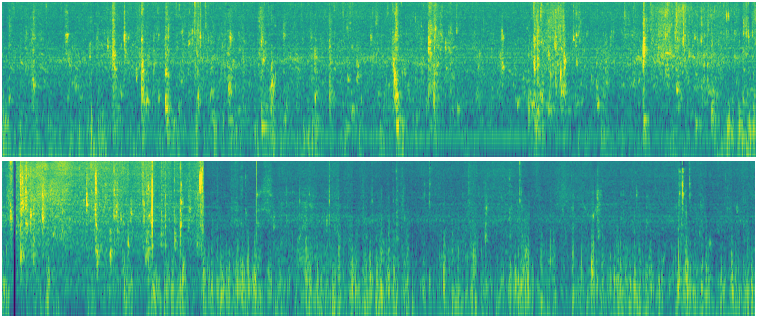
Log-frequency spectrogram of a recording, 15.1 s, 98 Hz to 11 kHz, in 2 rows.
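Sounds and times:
water slapping against boat hull: 0.0s - 15.0s
wind buffeting microphone: 0.0s - 15.0s.

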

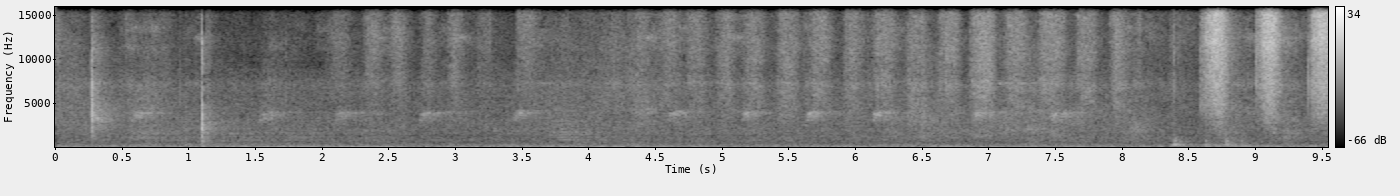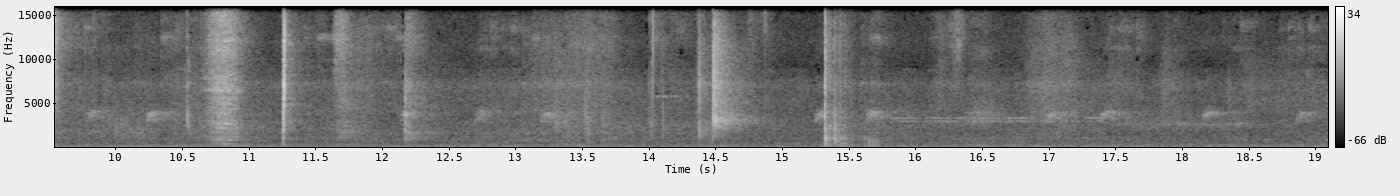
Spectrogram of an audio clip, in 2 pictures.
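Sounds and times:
steady low hum: 0.0s - 10.5s
eraser rubbing on paper: 2.0s - 9.6s.

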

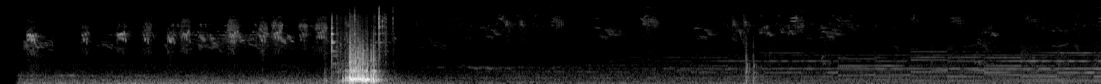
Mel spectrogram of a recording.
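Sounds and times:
small birds chirping: 0.2s - 11.0s
plastic basin dropping on concrete: 3.3s - 4.0s.

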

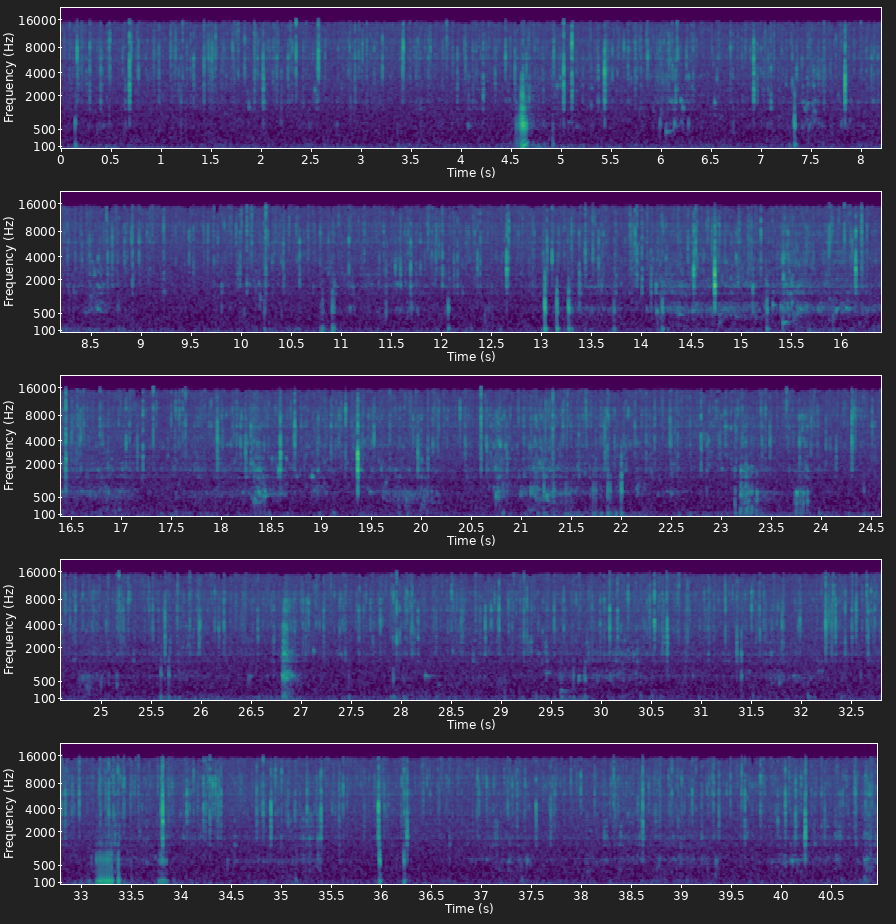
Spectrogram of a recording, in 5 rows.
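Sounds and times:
sharp clicks and crackles: 0.0s - 40.9s
underwater water noise and gurgling: 0.0s - 40.9s.

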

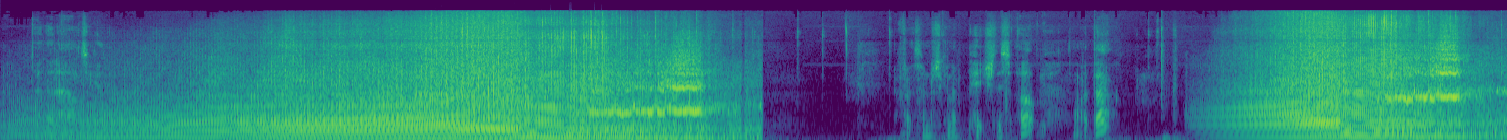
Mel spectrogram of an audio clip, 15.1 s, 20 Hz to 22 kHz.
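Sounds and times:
motorcycle engine revving: 0.0s - 7.6s, 11.9s - 15.0s.

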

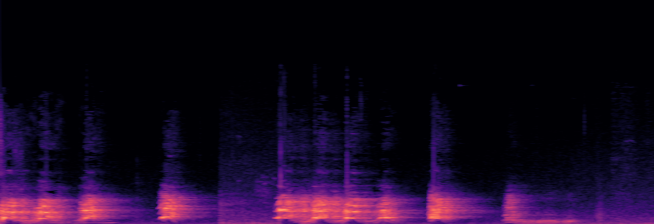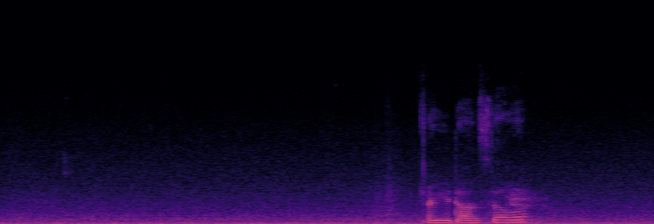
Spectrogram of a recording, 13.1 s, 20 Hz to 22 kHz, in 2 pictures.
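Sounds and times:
puppy barking: 0.0s - 5.4s
dog grumbling: 5.0s - 5.9s.

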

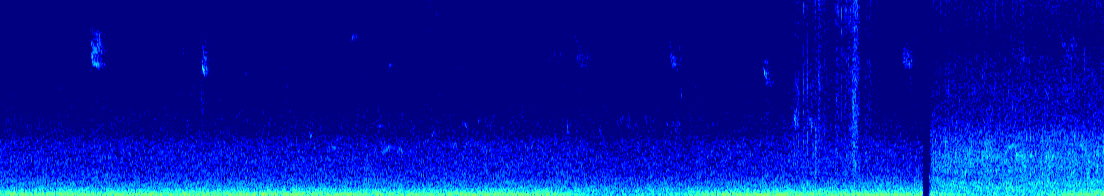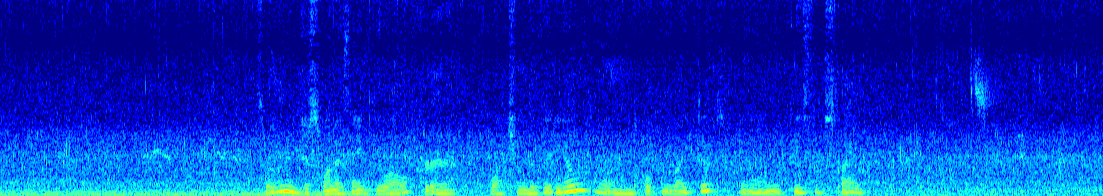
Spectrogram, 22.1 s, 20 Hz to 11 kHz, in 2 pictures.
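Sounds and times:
steady low rumble: 6.7s - 21.0s.

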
